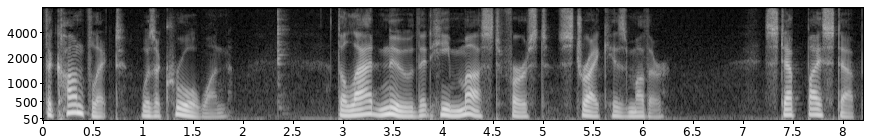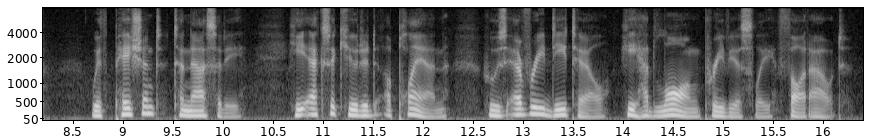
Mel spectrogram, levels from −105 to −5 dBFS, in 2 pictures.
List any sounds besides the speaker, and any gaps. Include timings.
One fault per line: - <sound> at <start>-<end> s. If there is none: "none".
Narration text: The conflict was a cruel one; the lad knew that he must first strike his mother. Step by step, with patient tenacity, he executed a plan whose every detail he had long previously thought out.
- tap at 2.3-2.5 s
